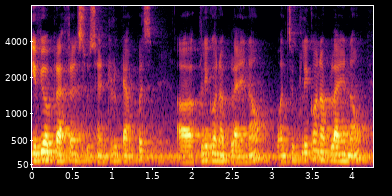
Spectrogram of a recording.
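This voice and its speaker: Spoken at a very fast pace in an Indian accent, the voice has ordinary pitch variation, with audible room echo and noticeable background noise. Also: man. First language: Hindi. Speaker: entrance exam coach. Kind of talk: tutorial.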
